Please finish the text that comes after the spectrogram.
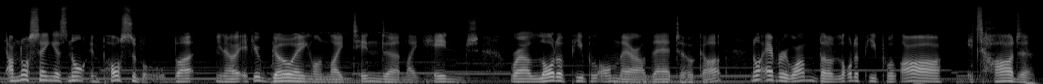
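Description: A young man from England, talking candidly and rambling to a handheld camera outdoors in a field. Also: medium pitch. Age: young adult. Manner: candid, rambling, swears and laughs often. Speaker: self-improvement vlogger. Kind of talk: casual talk to camera. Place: outdoors in a green field by a hedge. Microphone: handheld camera mic, close.

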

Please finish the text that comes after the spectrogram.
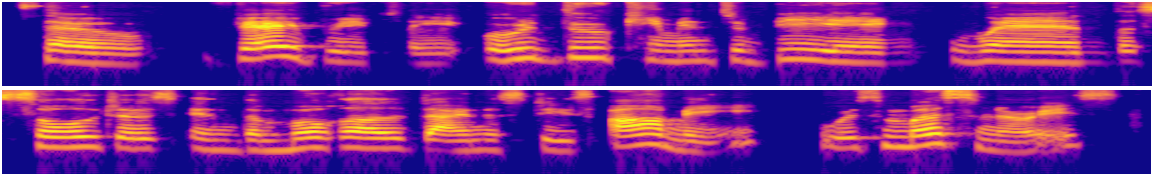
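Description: A middle-aged woman, a guest on a video call, explaining in a measured way. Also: on the low side, no room sound, rough recording. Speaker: guest, program director.

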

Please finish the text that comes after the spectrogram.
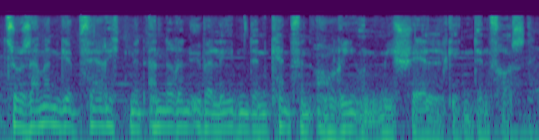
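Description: A man's voice: deep voice, steady tone, normal speed. A man reading scripted documentary narration. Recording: loud music under the voice. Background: loud background music.

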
